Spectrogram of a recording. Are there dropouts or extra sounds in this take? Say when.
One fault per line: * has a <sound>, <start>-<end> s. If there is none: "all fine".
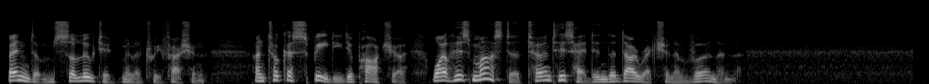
all fine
